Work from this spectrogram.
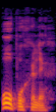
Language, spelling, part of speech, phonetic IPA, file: Russian, опухолях, noun, [ˈopʊxəlʲəx], Ru-опухолях.ogg
- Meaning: prepositional plural of о́пухоль (ópuxolʹ)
